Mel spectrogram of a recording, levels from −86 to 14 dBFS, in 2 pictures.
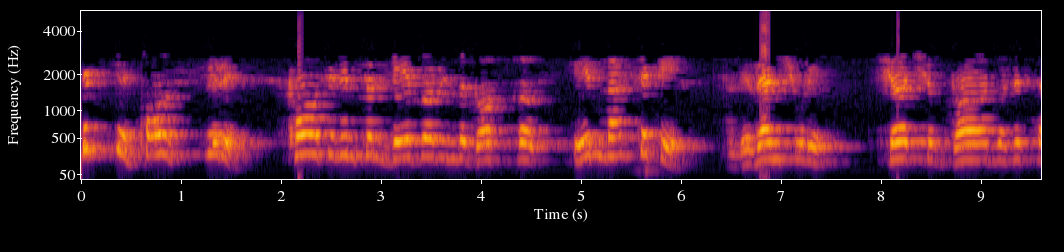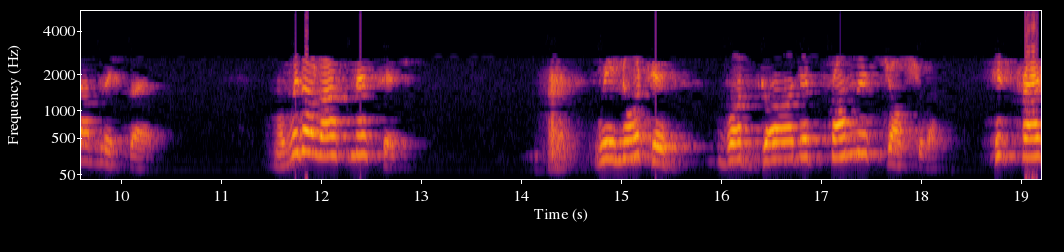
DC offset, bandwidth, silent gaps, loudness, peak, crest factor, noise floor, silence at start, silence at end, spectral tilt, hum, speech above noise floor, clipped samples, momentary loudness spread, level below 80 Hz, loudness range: under 0.1%; 5.4 kHz; none; -14 LUFS; 0 dBFS; 16 dB; -69 dBFS; 0 s; 0 s; -6.5 dB/octave; none; 55 dB; 0.2%; 15 LU; -66 dBFS; 4 LU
